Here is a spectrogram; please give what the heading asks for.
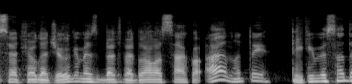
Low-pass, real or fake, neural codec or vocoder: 10.8 kHz; fake; codec, 24 kHz, 1 kbps, SNAC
